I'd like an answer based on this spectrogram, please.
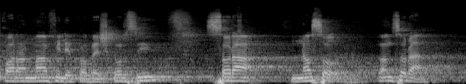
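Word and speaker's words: نصر: সূরা নসর কোন সূরা বলেন বলেন নসর নাসর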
